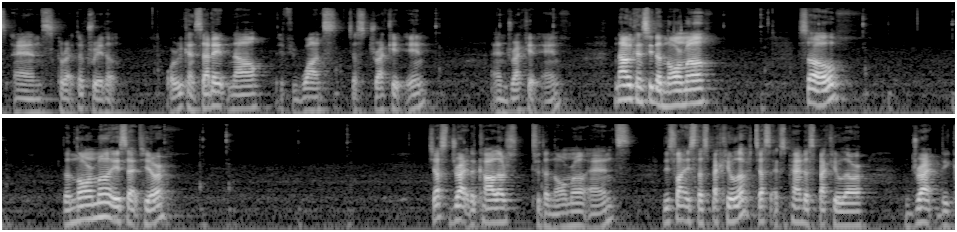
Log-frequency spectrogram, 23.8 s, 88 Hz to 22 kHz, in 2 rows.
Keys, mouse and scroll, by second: 3.4-10.2 drag, 10.2-10.7 right drag, 11.1 middle click, 12.8 click, 12.8 middle click, 13.8 click, 14.4-14.7 right drag, 15.6 click, 17.7-18.6 drag, 21.5 click.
